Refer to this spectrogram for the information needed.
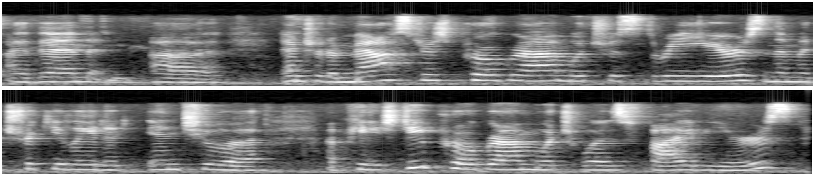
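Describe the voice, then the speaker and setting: A woman's voice: mid-range voice, fairly bright tone. A woman in her forties from Honolulu giving formal testimony as a neuropsychologist, speaking hesitantly and matter-of-factly. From Honolulu, Hawaii. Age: 40s. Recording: echoey room, faint noise, video call.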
